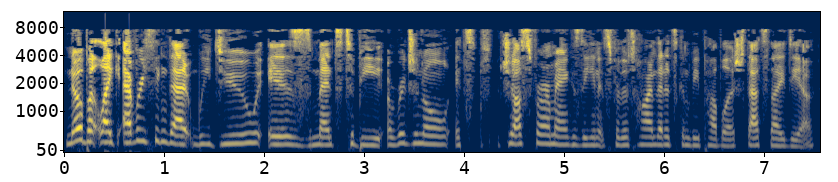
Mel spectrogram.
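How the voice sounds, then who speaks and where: A woman's voice: medium pitch, fairly quick, hardly any pauses, a bit bright, no room sound, highs cut off. A woman with a Brooklyn accent talking casually as an interview guest, chatty and peppering her speech with "like" and "you know". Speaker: food magazine editor, interview guest.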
